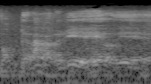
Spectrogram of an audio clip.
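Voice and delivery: low, hushed, resolute whisper.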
